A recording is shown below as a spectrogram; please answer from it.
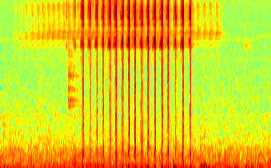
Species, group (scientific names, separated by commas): Pholidoptera macedonica, Orthoptera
